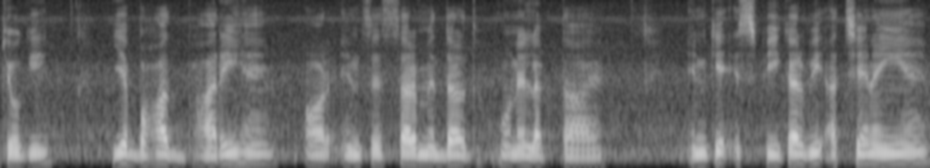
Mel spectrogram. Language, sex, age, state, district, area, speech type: Urdu, male, 18-30, Uttar Pradesh, Shahjahanpur, rural, spontaneous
